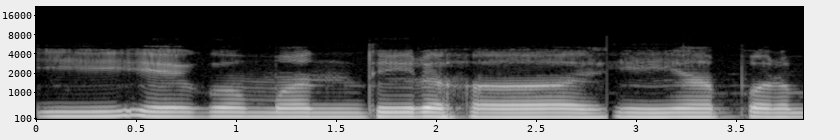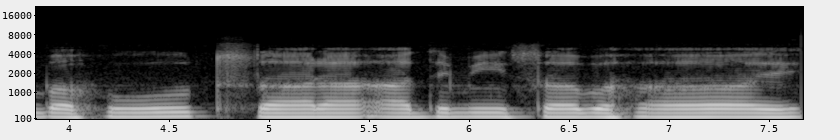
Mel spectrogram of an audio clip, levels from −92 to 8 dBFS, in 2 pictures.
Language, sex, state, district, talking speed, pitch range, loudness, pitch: Maithili, male, Bihar, Samastipur, 85 wpm, 140-145 Hz, -16 LUFS, 140 Hz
